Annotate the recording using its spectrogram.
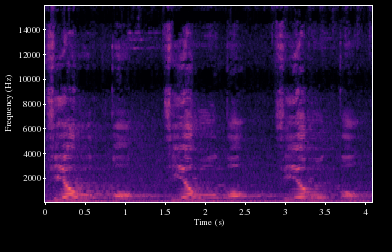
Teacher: yang pertama membaca tafhim ketika waqaf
